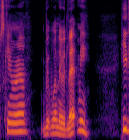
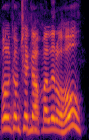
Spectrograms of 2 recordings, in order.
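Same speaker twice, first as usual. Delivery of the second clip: high-pitched, loud Australian sales patter; mock Australian accent; 8 semitones higher, 6 dB louder than usual. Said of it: "That's your Australian accent?".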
